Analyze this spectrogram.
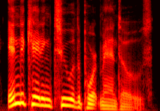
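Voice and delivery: plain reading voice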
